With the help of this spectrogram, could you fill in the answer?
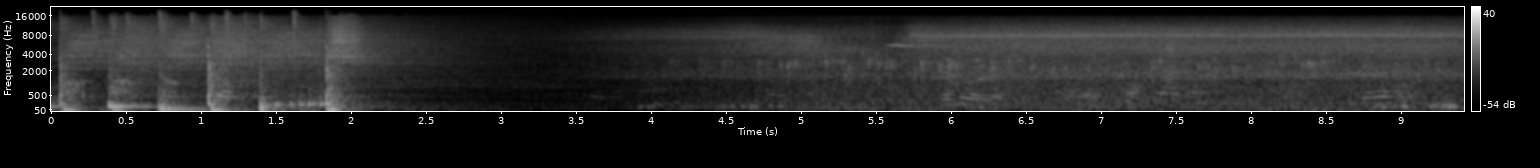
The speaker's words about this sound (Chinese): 进来厨房里面，你就会就听到嗡嗡作响的声音，就是因为大部分我们用的现在的设备都是蒸汽炉，所以它的蒸汽的声音就会特别大声。所以其实，在里面讲话有时候都会要用喊的。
